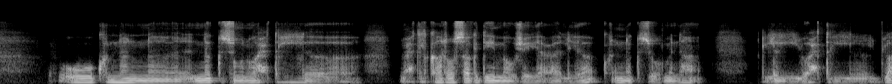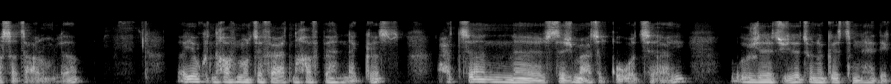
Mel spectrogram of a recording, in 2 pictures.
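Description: Speech over an mSBC headset link with concealed Bluetooth headset packet loss. Brief buzzy patches sit at 2.31 to 2.34 s, just before "من وحد", and at 9.14 and 17.43 s. Each patch repeats the preceding waveform to hide a gap of about 15 to 23 ms.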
